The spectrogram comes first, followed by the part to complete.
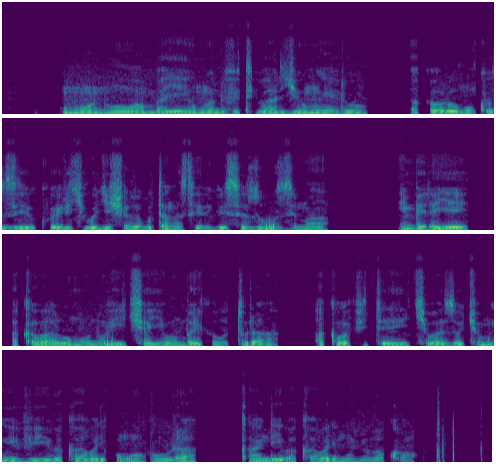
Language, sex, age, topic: Kinyarwanda, male, 18-24, health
